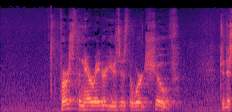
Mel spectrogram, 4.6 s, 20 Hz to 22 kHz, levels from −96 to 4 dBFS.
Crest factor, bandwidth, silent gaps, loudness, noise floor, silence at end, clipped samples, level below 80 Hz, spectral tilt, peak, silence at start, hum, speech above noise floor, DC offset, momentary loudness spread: 20 dB; 17 kHz; none; -23 LUFS; -47 dBFS; 0 s; under 0.1%; -58 dBFS; -3.5 dB/octave; -4 dBFS; 0.05 s; none; 25 dB; under 0.1%; 20 LU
